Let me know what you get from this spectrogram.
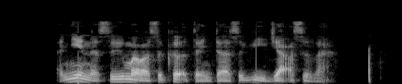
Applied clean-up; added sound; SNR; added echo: none; none; none; none.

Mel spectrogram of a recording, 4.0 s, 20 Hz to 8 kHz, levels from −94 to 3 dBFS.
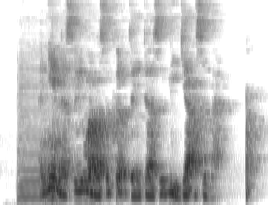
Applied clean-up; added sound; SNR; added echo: classical method WPE with log-MMSE.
